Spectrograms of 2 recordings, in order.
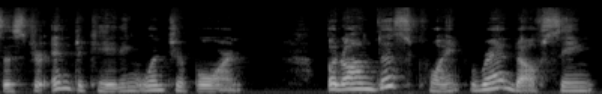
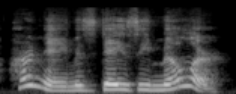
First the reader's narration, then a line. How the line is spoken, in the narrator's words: cried the child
